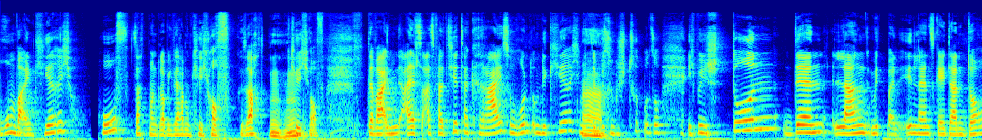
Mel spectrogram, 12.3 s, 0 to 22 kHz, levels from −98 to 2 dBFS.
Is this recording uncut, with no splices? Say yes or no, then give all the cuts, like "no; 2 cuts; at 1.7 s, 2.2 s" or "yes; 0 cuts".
yes; 0 cuts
